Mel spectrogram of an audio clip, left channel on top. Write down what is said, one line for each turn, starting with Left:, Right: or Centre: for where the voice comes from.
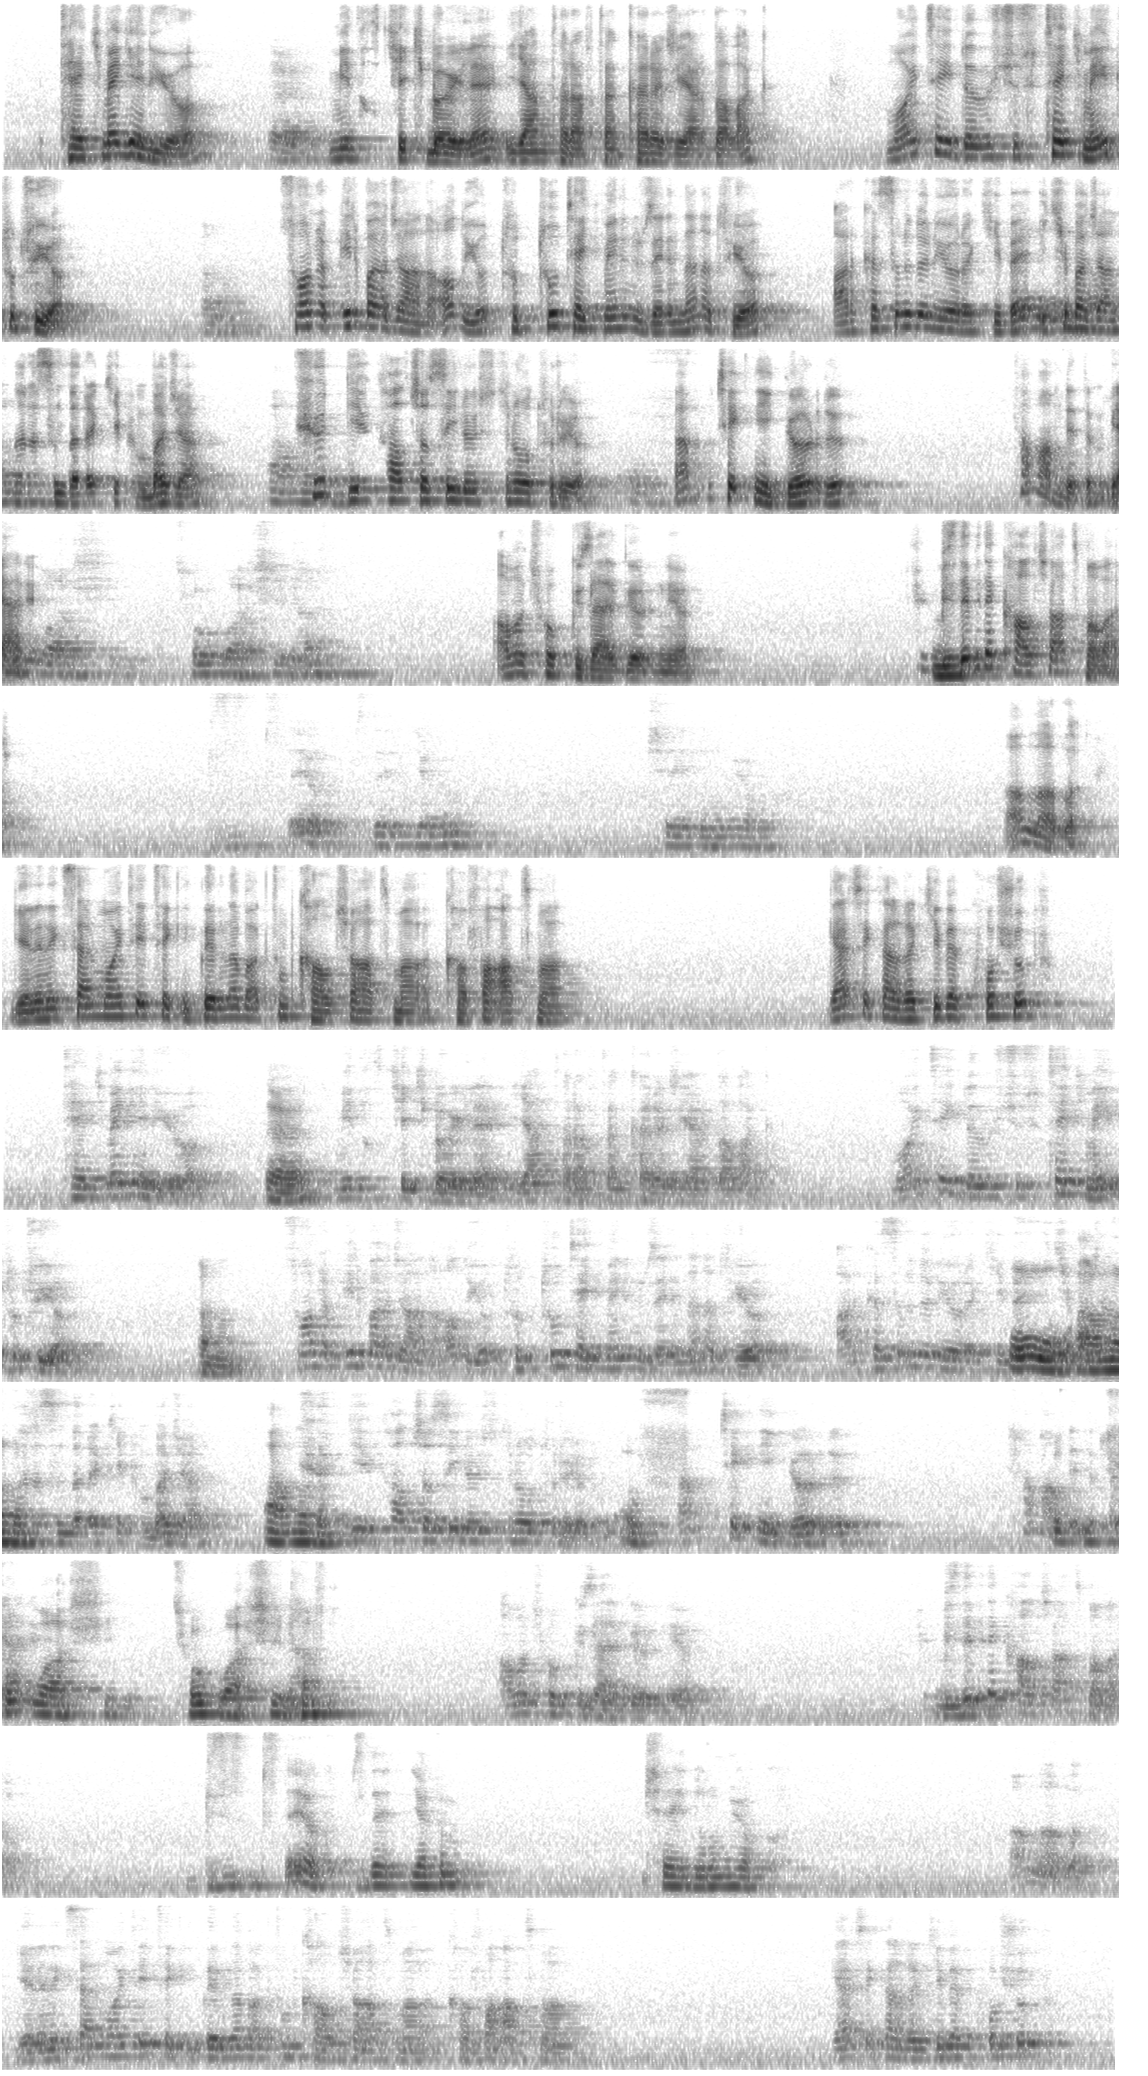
Left: tekme geliyor.
Right: Evet,
Left: Middle kick böyle yan taraftan karaciğer dalak. Muay Thai dövüşçüsü tekmeyi tutuyor.
Right: tamam.
Left: Sonra bir bacağını alıyor, tuttuğu tekmenin üzerinden atıyor. Arkasını dönüyor rakibe.
Right: Oo,
Left: İki bacağının
Right: anladım.
Left: arasında rakibin bacağı
Right: Anladım.
Left: küt diye kalçasıyla üstüne oturuyor.
Right: Uf
Left: Ben bu tekniği gördüm. Tamam
Right: çok
Left: dedim
Right: çok
Left: yani.
Right: vahşi. Çok vahşi lan.
Left: Ama çok güzel görünüyor. Bizde bir de kalça atma var.
Right: Biz, bizde yok. Bizde yakın şey durumu yok.
Left: Allah Allah. Geleneksel Muay Thai tekniklerine baktım. Kalça atma, kafa atma. Gerçekten rakibe koşup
